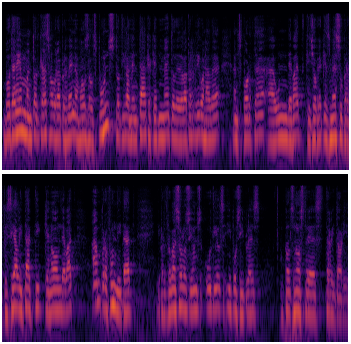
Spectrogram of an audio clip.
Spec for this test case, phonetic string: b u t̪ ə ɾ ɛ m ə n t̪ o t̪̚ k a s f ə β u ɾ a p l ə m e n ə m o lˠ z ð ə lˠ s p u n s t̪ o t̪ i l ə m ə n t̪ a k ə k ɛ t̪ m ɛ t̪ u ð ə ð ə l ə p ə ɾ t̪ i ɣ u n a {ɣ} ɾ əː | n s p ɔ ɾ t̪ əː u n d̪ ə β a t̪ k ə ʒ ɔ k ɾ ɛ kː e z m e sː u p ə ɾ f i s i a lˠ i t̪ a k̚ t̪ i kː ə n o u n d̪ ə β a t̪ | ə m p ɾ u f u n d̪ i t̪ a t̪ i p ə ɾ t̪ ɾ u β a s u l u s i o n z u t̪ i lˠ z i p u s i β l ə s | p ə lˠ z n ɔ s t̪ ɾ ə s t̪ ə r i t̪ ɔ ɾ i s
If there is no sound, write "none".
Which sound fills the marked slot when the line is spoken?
ð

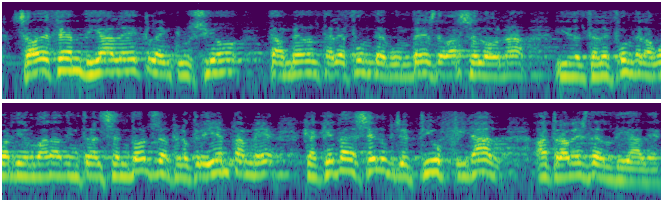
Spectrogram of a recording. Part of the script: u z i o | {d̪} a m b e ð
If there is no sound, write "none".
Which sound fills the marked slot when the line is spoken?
t̪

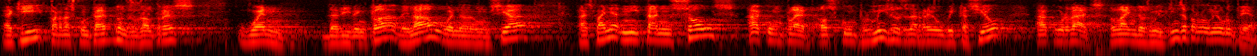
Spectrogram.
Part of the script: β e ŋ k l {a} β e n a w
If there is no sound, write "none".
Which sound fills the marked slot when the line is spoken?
a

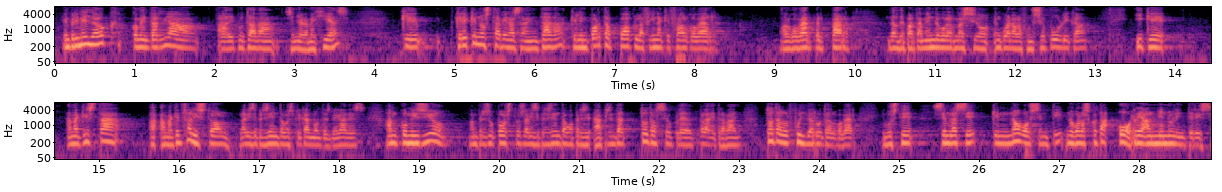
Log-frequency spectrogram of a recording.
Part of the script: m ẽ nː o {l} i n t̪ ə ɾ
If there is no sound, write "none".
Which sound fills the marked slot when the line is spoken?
l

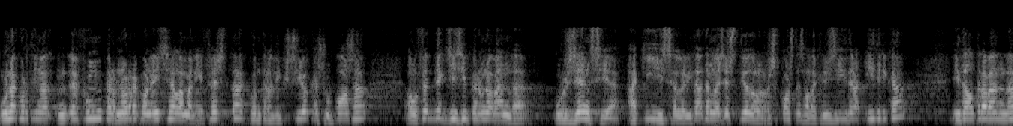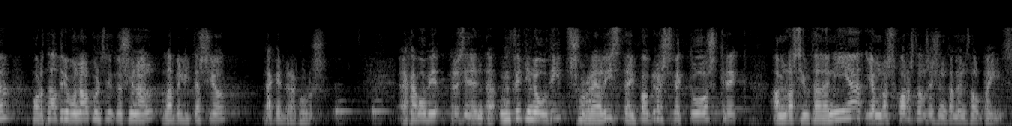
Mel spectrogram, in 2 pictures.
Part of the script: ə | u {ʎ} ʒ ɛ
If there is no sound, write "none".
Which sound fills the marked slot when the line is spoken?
ɾ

